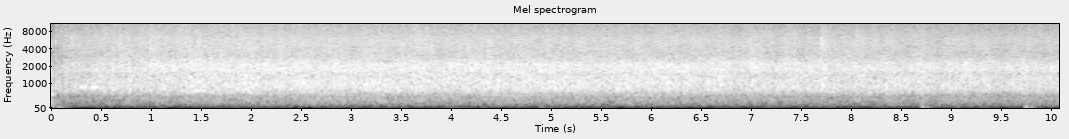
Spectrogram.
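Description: Audience applauding, steady throughout and easing slightly over the last couple of seconds.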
